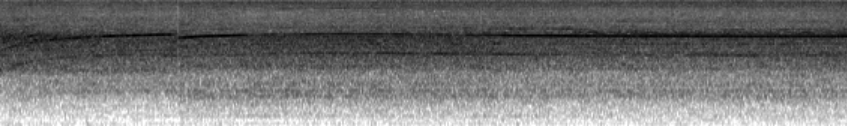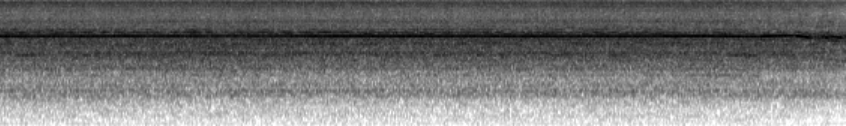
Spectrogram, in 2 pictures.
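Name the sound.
vertical band saw cutting metal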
